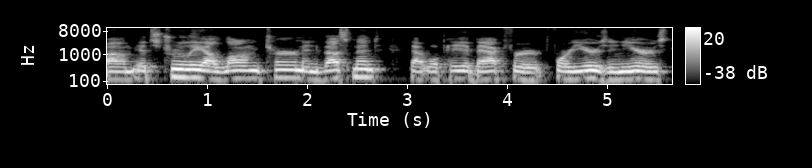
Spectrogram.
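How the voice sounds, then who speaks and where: In a monotone, flat intonation, a man talks at a fairly slow pace. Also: medium pitch for a man. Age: 60s. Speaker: solar homeowner panelist. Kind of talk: testimony. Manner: halting, many fillers.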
